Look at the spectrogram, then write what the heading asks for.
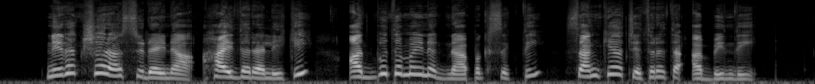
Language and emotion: Telugu, neutral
